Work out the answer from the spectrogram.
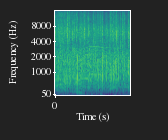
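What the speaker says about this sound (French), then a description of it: "Je veux des applaudissements là-dessus aussi." A live audience at a Christian preaching event breaks into dense, steady applause, loud and sustained throughout with no break.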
